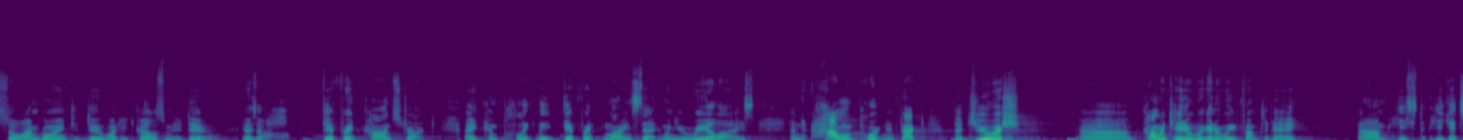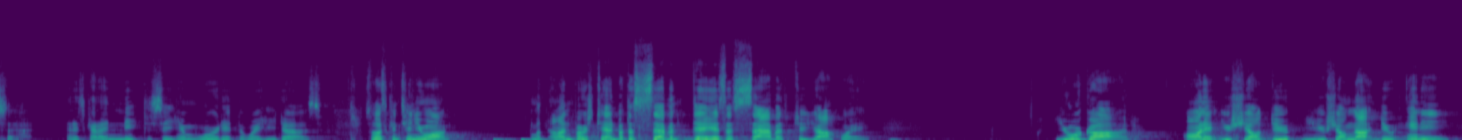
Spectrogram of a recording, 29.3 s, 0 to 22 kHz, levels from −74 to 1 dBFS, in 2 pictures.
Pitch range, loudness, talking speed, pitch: 115-155 Hz, -32 LUFS, 175 wpm, 130 Hz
